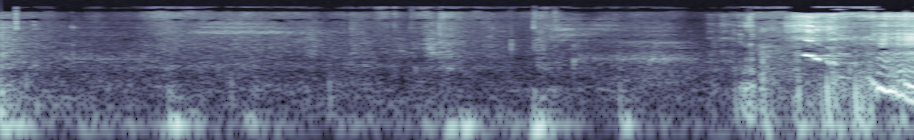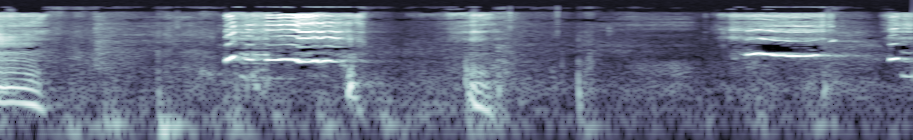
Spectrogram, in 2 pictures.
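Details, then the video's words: English Staffordshire Terrier puppies carrying a blue black gene, begging for their owner's dessert of ice cream: scattered high whines and squeaky yelps with snuffling and wheezy breaths between, some cries sliding downward. "Staffordshire Terrier Pups want my ice cream"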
